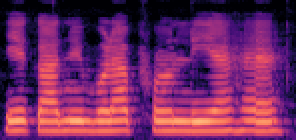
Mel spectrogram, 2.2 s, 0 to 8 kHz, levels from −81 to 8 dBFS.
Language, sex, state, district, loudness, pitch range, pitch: Hindi, female, Jharkhand, Palamu, -14 LUFS, 210-215 Hz, 215 Hz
